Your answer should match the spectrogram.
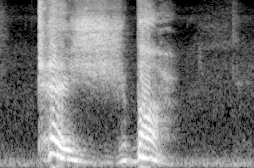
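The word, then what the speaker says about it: Tezjbar: And using my vocal cords and my mouth, he said, Tejabar. Oh, my. And I said, Tejabar? And he said, no, Tejabar. And I said, spell it. And he said, T-E-Z-J-B-A-R, Tejbar.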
